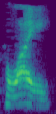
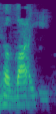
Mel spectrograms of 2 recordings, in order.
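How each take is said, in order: First: The middle consonant is a W sound. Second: The middle consonant is a V sound. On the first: The speaker calls it wrong. "You know how you pronounce Hawaii?" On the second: The speaker calls it right. "It's actually Hawaii. The W is pronounced as a V out here"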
